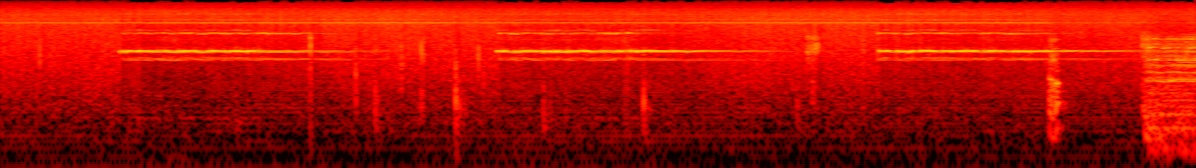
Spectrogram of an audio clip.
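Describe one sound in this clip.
A telephone rings in repeated bursts.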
